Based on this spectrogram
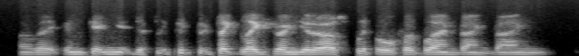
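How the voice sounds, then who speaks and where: With a northern English accent, a man speaks at a moderate pace in a fairly low pitch. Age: 60s. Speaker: dance teacher. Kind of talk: casual chat.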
